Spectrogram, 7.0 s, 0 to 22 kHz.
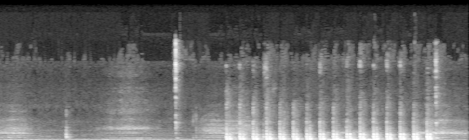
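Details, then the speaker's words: Modified Chinese diesel heater with fresh fuel pump, powered from a Mercedes van battery, on auto prime: crisp evenly spaced ticks about 2.5 per second; normal priming, slightly quieter than before the modifications. "happens well interesting I think the prime noise is slightly quieter than it was"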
